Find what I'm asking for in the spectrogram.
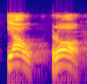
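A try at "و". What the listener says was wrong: ইয়াও নাকি ওয়াও? ইয়া বলবেন ওয়াওকে, আর ইয়া বলবেন।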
